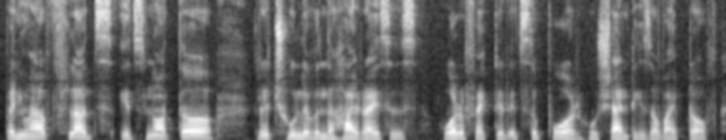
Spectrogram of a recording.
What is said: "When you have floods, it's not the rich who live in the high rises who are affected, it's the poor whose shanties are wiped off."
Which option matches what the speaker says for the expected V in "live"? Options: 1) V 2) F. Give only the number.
1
